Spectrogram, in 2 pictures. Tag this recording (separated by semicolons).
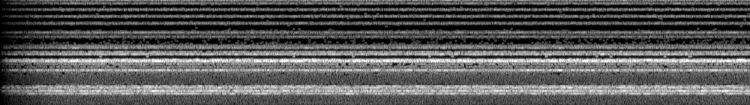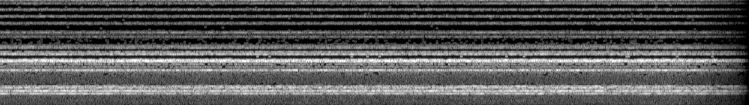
anime; astrology; astronomy; cinematic; hollywood; planets; scorpio; season; star; stars; sun; universe; water; zodiac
